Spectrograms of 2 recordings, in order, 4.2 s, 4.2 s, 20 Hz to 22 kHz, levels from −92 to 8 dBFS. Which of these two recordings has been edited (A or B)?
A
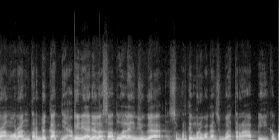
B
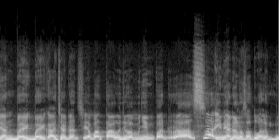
A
